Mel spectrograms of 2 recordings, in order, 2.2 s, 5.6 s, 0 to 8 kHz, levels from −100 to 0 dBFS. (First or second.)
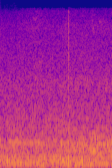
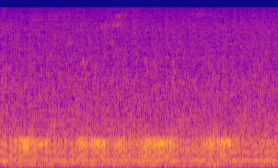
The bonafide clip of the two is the first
